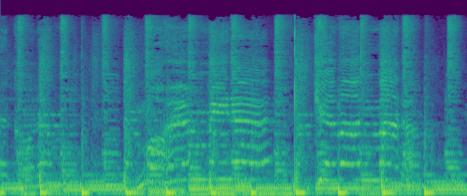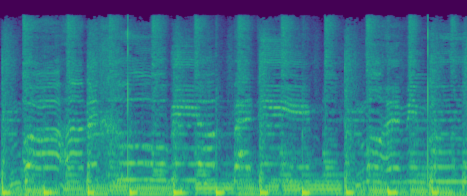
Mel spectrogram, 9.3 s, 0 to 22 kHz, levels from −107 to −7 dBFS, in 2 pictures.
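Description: At 2.94, 5.94 and 8.94 s a sharp, loud click snaps through regardless of what the sound is doing, repeating every 3.0 s. This is a file header played as audio: separate pieces were joined without stripping their WAV headers, so those bytes are read as samples. On the waveform each appears as a brief spike; on a spectrogram, a thin vertical line spanning all frequencies.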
